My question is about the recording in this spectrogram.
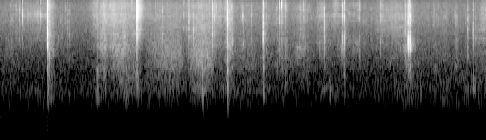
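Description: Laptop keyboard and its ribbon cable being handled while fitted into the laptop: about five sharp clicks and taps of plastic and metal, with soft rustling between them.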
